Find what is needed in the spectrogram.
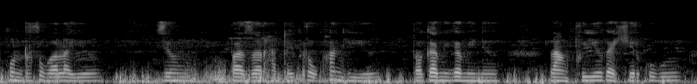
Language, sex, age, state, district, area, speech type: Bodo, female, 45-60, Assam, Udalguri, rural, spontaneous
